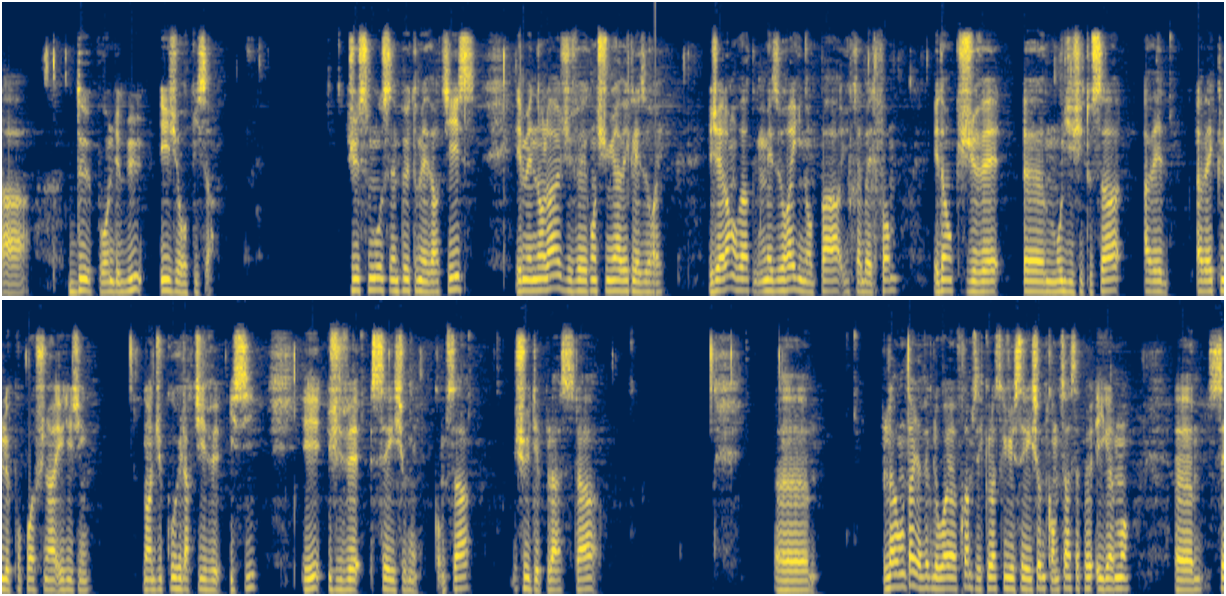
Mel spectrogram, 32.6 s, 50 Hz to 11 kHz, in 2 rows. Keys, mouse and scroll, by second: 2.4-3.4 drag, 3.4 w, 5.7-7.4 ctrl+scroll up 4, 8.0-8.7 ctrl+scroll down 1, 8.7-9.9 scroll up 1, 9.9-12.7 scroll down 1, 12.9 Tab, 13.5-13.9 scroll up 2, 13.9 z, 14.2-15.3 scroll up 1, 15.3 right click, 18.8 click, 19.7-21.0 scroll up 1, 21.0 right click, 21.2 c, 22.8-25.0 drag, 25.0 ctrl+z, 25.7 z, 26.8 z, 27.5 right click, 27.8 c.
